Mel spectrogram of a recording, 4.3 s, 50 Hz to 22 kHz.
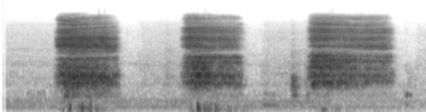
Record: {"exhalation_length": "4.3 s", "exhalation_amplitude": 14538, "exhalation_signal_mean_std_ratio": 0.62, "survey_phase": "beta (2021-08-13 to 2022-03-07)", "age": "18-44", "gender": "Female", "wearing_mask": "No", "symptom_none": true, "smoker_status": "Current smoker (1 to 10 cigarettes per day)", "respiratory_condition_asthma": false, "respiratory_condition_other": false, "recruitment_source": "REACT", "submission_delay": "1 day", "covid_test_result": "Negative", "covid_test_method": "RT-qPCR"}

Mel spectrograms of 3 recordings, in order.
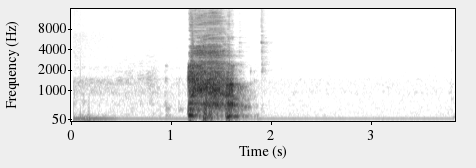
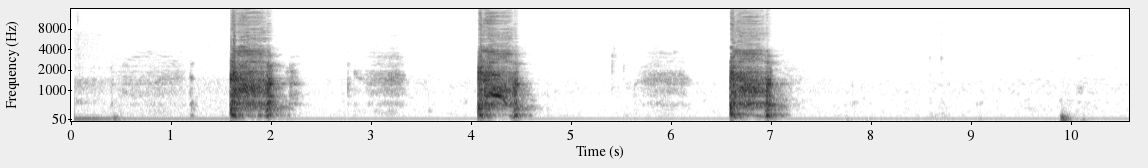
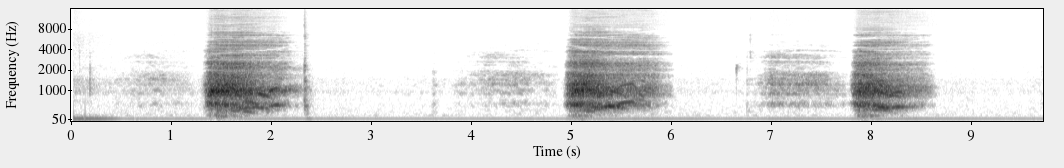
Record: {"cough_length": "3.8 s", "cough_amplitude": 30164, "cough_signal_mean_std_ratio": 0.31, "three_cough_length": "10.6 s", "three_cough_amplitude": 32768, "three_cough_signal_mean_std_ratio": 0.29, "exhalation_length": "9.7 s", "exhalation_amplitude": 27775, "exhalation_signal_mean_std_ratio": 0.38, "survey_phase": "beta (2021-08-13 to 2022-03-07)", "age": "65+", "gender": "Male", "wearing_mask": "No", "symptom_none": true, "smoker_status": "Never smoked", "respiratory_condition_asthma": false, "respiratory_condition_other": false, "recruitment_source": "REACT", "submission_delay": "1 day", "covid_test_result": "Negative", "covid_test_method": "RT-qPCR"}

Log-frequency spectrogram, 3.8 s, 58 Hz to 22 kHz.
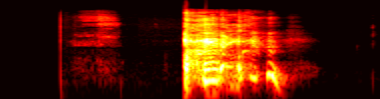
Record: {"cough_length": "3.8 s", "cough_amplitude": 32768, "cough_signal_mean_std_ratio": 0.32, "survey_phase": "alpha (2021-03-01 to 2021-08-12)", "age": "45-64", "gender": "Male", "wearing_mask": "No", "symptom_cough_any": true, "symptom_fatigue": true, "symptom_onset": "2 days", "smoker_status": "Never smoked", "respiratory_condition_asthma": true, "respiratory_condition_other": false, "recruitment_source": "Test and Trace", "submission_delay": "1 day", "covid_test_result": "Positive", "covid_test_method": "RT-qPCR"}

